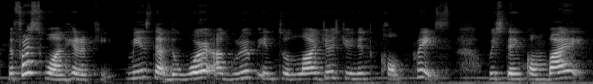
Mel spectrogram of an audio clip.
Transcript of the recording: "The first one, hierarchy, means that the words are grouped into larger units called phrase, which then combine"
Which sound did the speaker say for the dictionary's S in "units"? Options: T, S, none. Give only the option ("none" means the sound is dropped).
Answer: none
